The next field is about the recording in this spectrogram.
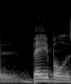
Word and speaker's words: Babel: or Babel. Babel is probably the more correct way to pronounce it, but it's interesting.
